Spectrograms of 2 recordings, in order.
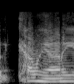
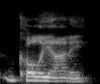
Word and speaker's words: Kolani: Cal Council how Kanani is that how it's pronounced? How do you pronounce your last name? Oh, I'm sorry. It's uh Kolani.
